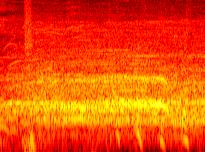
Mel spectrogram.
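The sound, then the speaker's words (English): A wife cheers and whoops loudly, her voice rising above a steady wash of crowd noise for a couple of seconds, with no clear words. “She's cheering.”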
